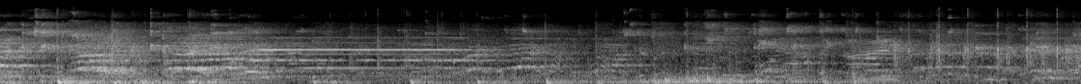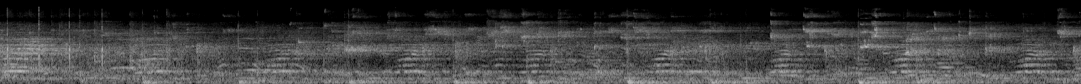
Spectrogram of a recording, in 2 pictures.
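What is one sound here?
Spectators chatter and cheer in an echoing gym.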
